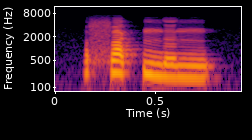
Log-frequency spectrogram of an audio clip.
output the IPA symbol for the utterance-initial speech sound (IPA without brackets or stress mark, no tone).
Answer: f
